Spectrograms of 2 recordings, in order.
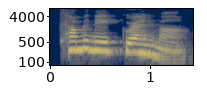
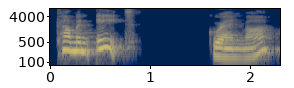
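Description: First: It is said straight through with no pause. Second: There is a pause before the last word. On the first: The grandmother is the one being eaten. "with the closed juncture, where you don't make the pause or the stoppage" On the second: The grandmother is invited to come and eat. "And with the pause"

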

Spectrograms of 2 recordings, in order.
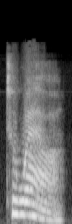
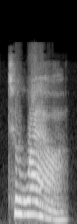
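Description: First: The words are joined by a linking w sound. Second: The same.

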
